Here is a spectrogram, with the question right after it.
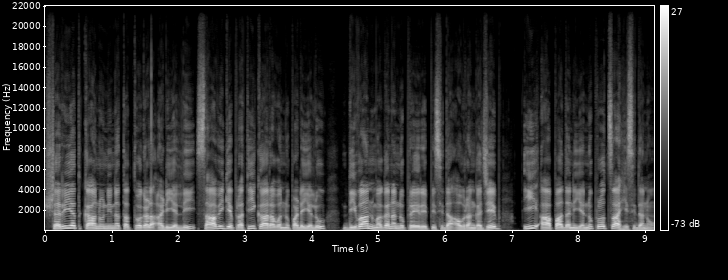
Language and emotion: Kannada, neutral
